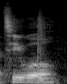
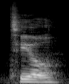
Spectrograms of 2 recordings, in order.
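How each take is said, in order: First: The second syllable is a full 'will'. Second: The second syllable is reduced to 'oh'. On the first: "T will becomes T O" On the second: "T will becomes T O"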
